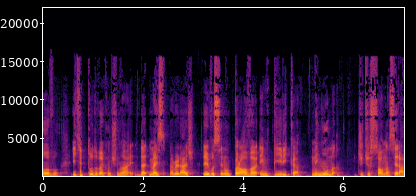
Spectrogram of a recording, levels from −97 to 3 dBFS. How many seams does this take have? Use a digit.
2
